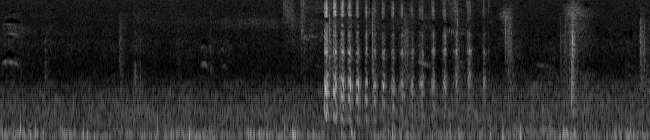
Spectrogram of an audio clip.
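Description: Wind buffeting the microphone as a steady low rumble, with a rapid rattle of clicks a little past halfway that lasts about two seconds.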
